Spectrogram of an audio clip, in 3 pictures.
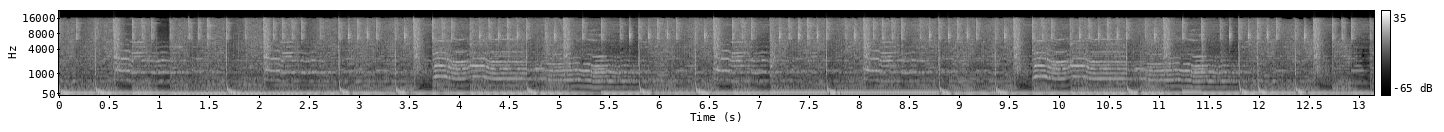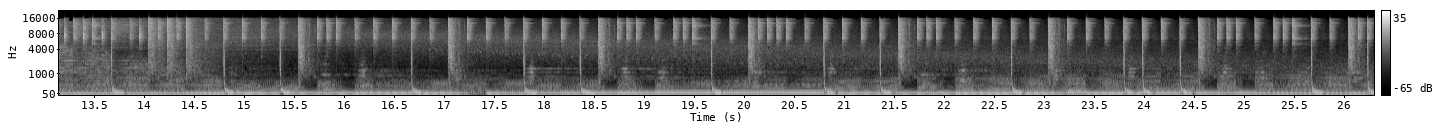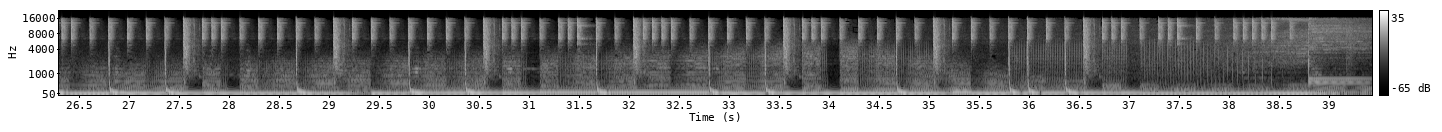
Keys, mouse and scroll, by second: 1.5 Tab, 1.7 s, 2.3 Tab, 2.6 KP_7, 2.8 g, 4.6 Tab, 4.7 s, 5.9 Tab, 6.3 alt+d, 7.3 middle click, 7.9 click, 8.6-9.9 middle drag, 10.8 Tab, 11.1 middle click, 11.3 ctrl+r, 12.2 middle click, 12.4 ctrl+r, 13.3 middle click, 13.4 Tab, 14.5 ctrl+2, 15.4 right click, 15.7 Tab, 16.0 ctrl+r, 16.9 middle click, 17.1 ctrl+r, 18.2 ctrl+r, 19.2 middle click, 19.5 ctrl+r, 20.5 middle click, 20.7 Tab, 21.5-23.0 drag, 24.7 click, 25.5 Tab, 26.9 3, 27.4 click, 27.8 middle click, 28.2 g, 30.2 click, 30.3 middle click, 30.4 g, 31.0 Tab, 31.1-32.1 middle drag, 32.1 scroll down 1, 32.2 scroll up 1, 32.3 Tab, 32.6 2, 32.8 alt+click, 33.3 middle click, 33.6 ctrl+b, 34.9 click, 35.1 middle click, 35.3 ctrl+b, 36.2 1, 36.4 click, 36.5 g, 37.3 click, 37.4 g, 37.7 Tab, 37.8-39.0 middle drag, 39.0 ctrl+z, 39.1 ctrl+z.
